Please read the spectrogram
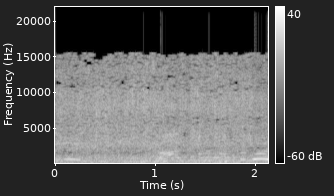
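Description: Steady rushing noise of running water, with short, high pitched calls scattered over it.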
